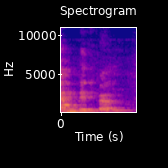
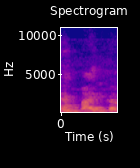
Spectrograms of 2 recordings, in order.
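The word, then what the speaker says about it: empirical: एंपेरिकल। ठीक? तो एेरिकल मीन्स क्या होता है? अच्छा स्पेलिंग में एररिकल।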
